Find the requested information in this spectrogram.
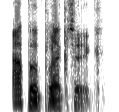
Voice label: "Apoplectic", British

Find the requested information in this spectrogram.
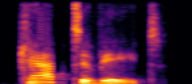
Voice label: "captivate", Indian

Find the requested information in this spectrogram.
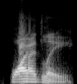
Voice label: "widely", American

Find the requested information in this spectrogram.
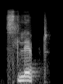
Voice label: "slept", Indian

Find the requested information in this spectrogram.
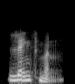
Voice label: "lengthman", Indian

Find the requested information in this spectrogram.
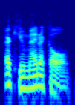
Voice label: "ecumenical", American

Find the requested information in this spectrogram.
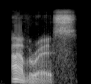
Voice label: "avarice", British

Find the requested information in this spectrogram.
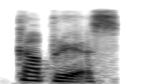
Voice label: "cupreous", Indian

